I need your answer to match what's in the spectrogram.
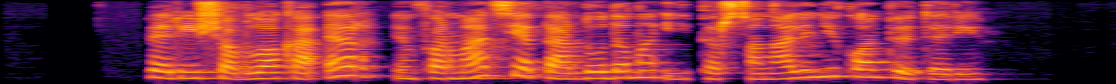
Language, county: Lithuanian, Alytus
